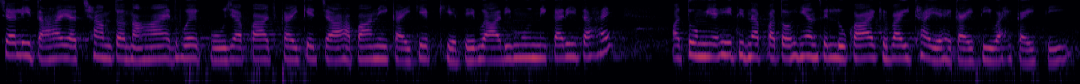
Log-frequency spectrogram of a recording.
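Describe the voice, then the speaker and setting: A cartoonish character voice from a woman, extremely high in pitch and fairly quick in pace, over clear background noise. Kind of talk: rustic comic dialect cartoon.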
